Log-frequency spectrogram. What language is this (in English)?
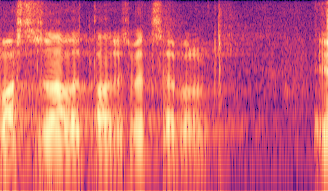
Estonian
